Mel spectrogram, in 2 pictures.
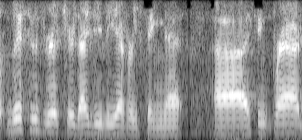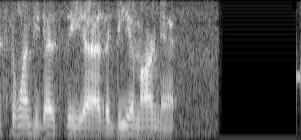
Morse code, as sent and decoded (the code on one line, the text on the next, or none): none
